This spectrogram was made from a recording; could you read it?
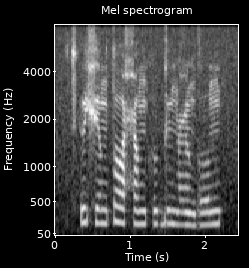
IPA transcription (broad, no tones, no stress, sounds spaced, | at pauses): t͡sʼ ʉ xʲ ɔ ŋ t ɔ ħ ɔ ŋ h u ɡ ʉ ŋ ʕ ũ ɡ o ŋ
